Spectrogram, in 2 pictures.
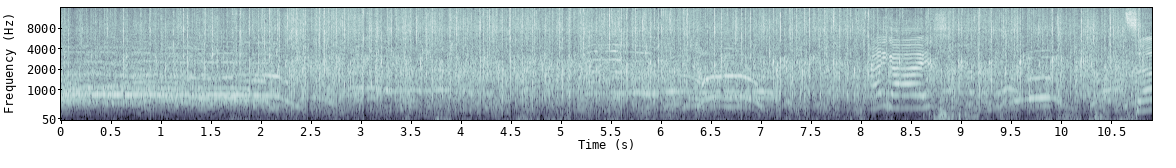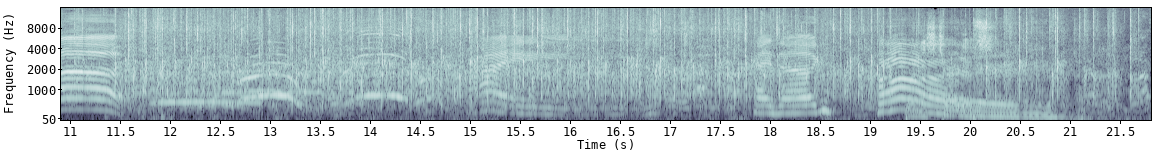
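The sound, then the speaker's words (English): A crowd in San Francisco applauds loudly and steadily for about twenty seconds as comedians Chad Opitz, Amy Miller, and Greg Proops are introduced, the dense clapping threaded with scattered whoops and high cheering voices that rise and fall throughout. “Please give it up for my friends Chad Opitz, Amy Miller, and Greg Proops.”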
